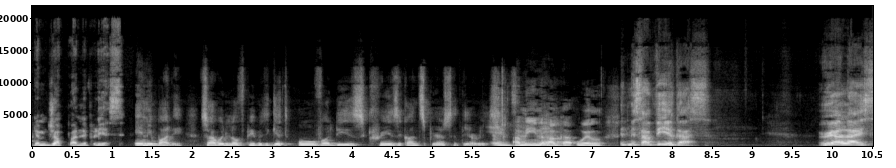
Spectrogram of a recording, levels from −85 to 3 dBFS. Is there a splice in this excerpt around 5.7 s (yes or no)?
no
